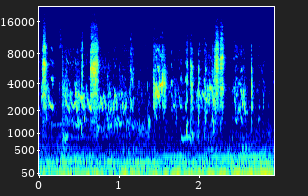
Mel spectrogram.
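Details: Budgerigar chatter: quick high chirps and squeaky whistled notes in uneven bursts, a louder squawk near the middle, over a soft low hum.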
